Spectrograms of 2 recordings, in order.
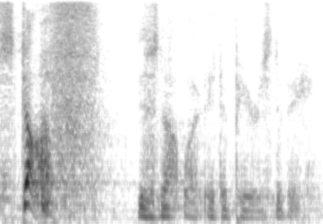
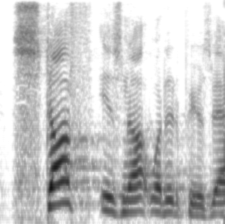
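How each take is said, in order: First: Said in the usual way. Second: "Stuff" hit hard, louder voice; emphatic repeat. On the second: Real, not acted. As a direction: drive it home loudly from the word "Stuff". Emphatic repeat of the same statement.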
